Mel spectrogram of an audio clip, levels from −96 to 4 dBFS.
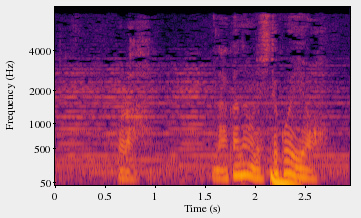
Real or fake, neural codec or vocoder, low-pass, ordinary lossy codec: real; none; 7.2 kHz; MP3, 32 kbps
